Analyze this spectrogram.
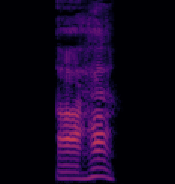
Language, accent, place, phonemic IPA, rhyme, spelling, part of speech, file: German, Germany, Berlin, /ʔaˈha/, -aː, aha, interjection, De-aha.ogg
- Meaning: aha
